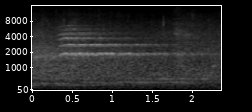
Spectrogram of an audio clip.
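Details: Beluga at Port of Nagoya Public Aquarium on 23 February 2021, during pool transfer and training of Hodoi, Taanya and Mirai: a steady, slightly rising whistle with bright harmonics, held for about two seconds over faint background hiss.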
